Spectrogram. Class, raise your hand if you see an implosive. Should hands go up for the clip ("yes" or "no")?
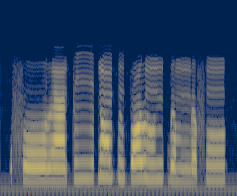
yes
